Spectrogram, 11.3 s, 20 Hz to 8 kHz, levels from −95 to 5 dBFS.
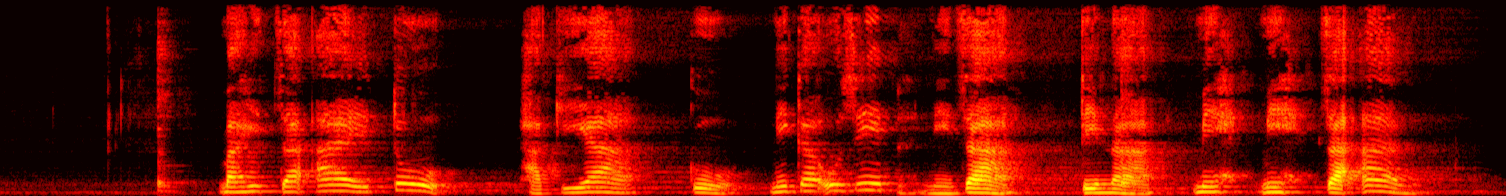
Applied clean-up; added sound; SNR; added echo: neural separator model SepFormer DNS4.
